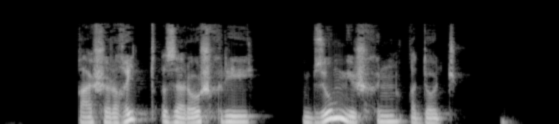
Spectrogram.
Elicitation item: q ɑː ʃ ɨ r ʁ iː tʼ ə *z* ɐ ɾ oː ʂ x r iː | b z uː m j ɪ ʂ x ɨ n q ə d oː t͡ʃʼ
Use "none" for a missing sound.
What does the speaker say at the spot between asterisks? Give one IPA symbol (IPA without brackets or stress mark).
z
